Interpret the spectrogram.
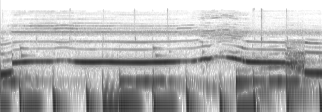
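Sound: wolf howling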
